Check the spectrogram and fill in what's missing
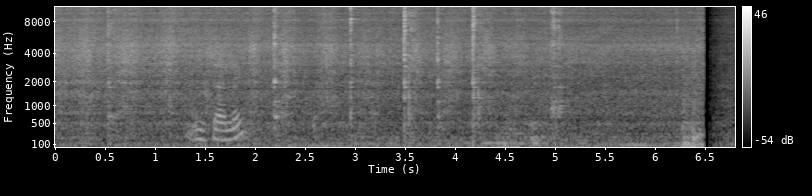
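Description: Tomatoes cooking down in a pan for Rayalaseema puffed-rice upma sizzle steadily while a spoon stirs and scrapes in a run of sharp clinks; one brief spoken word near the end, then an abrupt cut.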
